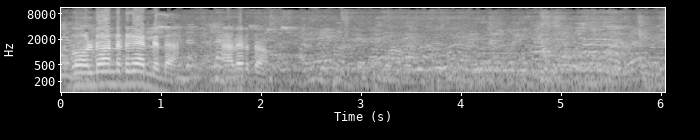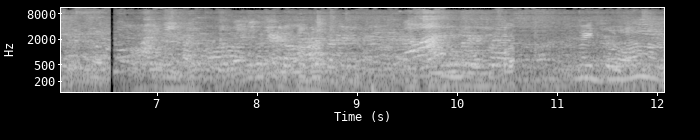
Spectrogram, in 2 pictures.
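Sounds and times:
crowd of voices talking: 0:00.0 - 0:12.0.

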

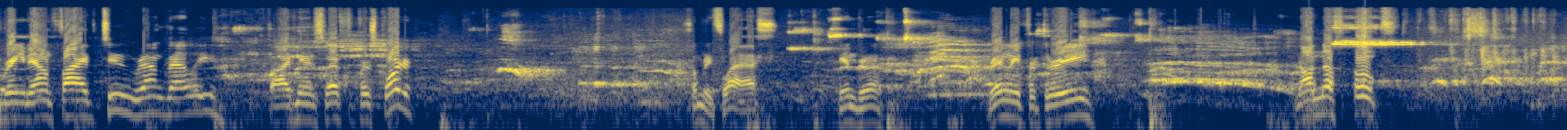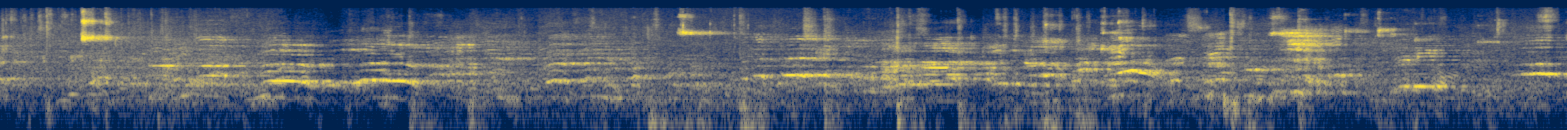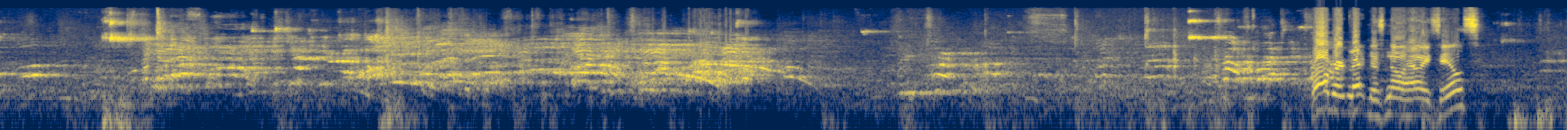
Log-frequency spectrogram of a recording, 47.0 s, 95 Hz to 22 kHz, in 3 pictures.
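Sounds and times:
people shouting: 0:11.4 - 0:30.2, 0:32.6 - 0:39.7, 0:40.3 - 0:44.8.

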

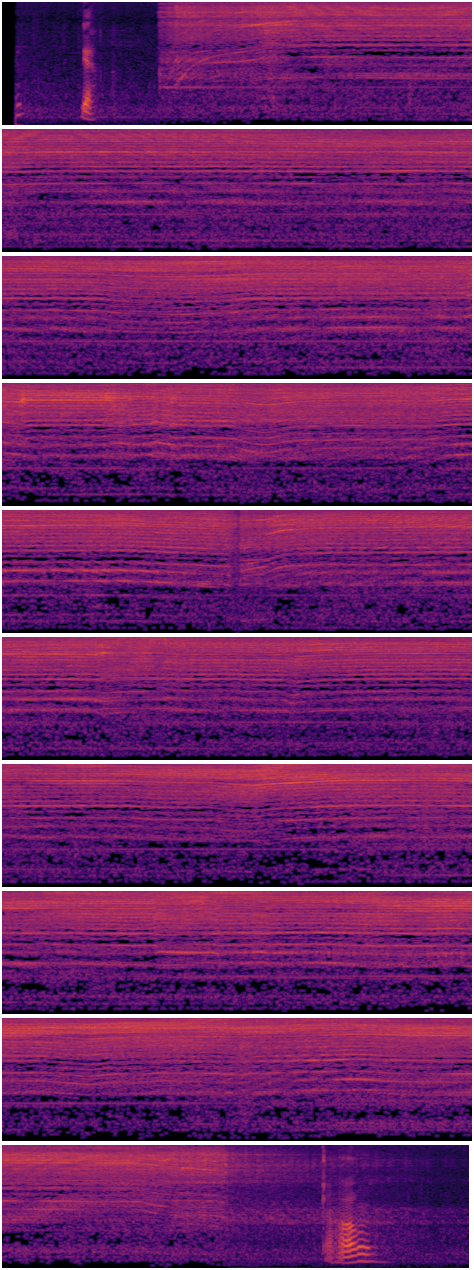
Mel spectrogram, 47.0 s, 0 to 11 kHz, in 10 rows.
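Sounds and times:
rc helicopter whining: 0:01.6 - 0:46.9.

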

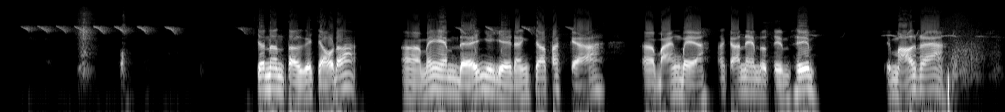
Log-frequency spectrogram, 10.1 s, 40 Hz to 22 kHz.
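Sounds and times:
bird chirping: 0:00.2 - 0:10.0.

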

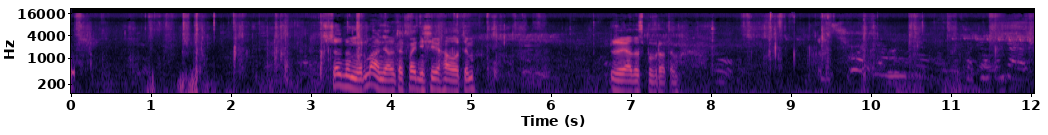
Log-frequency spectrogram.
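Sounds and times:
footsteps on gravel: 0:00.0 - 0:06.6, 0:07.3 - 0:12.0
indistinct voices: 0:02.5 - 0:12.0.

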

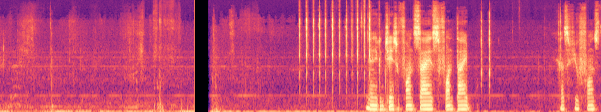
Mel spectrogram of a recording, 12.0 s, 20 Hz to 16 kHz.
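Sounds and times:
e-reader buttons clicking: 0:06.0 - 0:07.4, 0:09.6 - 0:09.9.

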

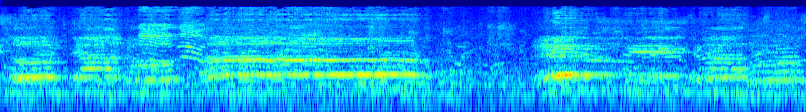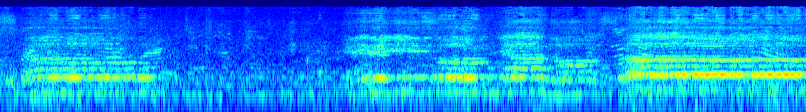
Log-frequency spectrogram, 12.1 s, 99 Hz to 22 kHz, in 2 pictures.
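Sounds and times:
men singing folk song together: 0:00.0 - 0:03.2, 0:04.0 - 0:07.2, 0:08.6 - 0:12.0.

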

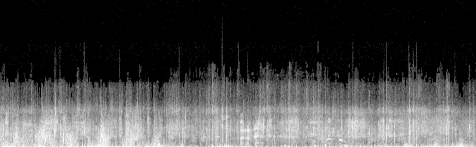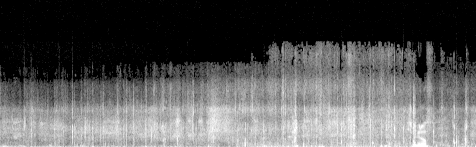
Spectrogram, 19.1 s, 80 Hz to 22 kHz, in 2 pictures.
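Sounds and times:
horses galloping on turf: 0:00.0 - 0:19.0.

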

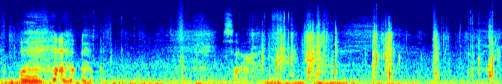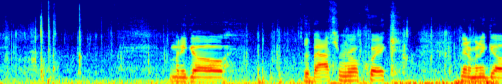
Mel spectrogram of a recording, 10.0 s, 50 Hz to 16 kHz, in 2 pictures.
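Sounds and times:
wind rumble on microphone: 0:00.0 - 0:04.0, 0:07.3 - 0:10.0
footsteps crunching on gravel: 0:01.0 - 0:10.0.

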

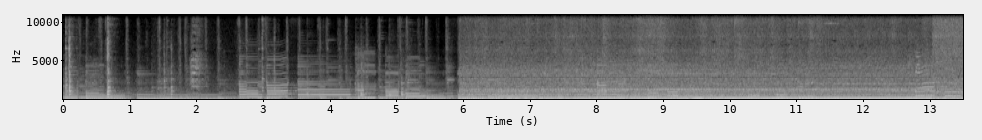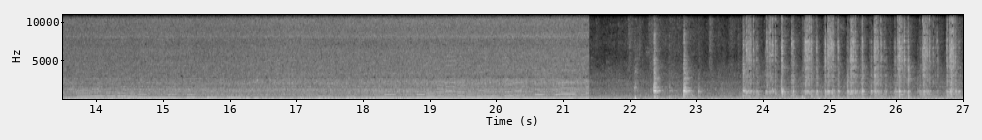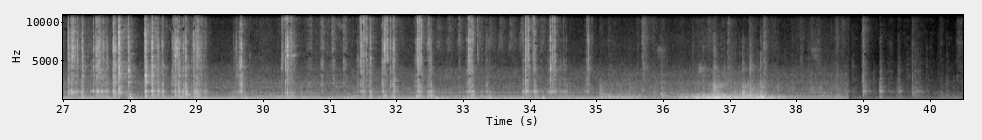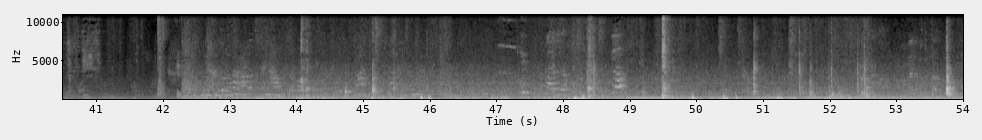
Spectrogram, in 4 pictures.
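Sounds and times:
steady hum: 0:07.9 - 0:23.0, 0:23.6 - 0:35.3.

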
